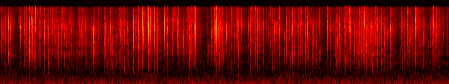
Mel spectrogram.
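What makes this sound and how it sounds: A small clear plastic bag wrapped around a tiny white figurine is crinkled and squeezed between fingertips with long red nails. Dense, bright crackling and sharp crinkles run continuously over a faint steady low hum, with quick snaps that die away almost at once.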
